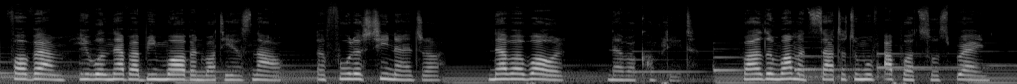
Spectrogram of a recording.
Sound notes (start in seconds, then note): none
